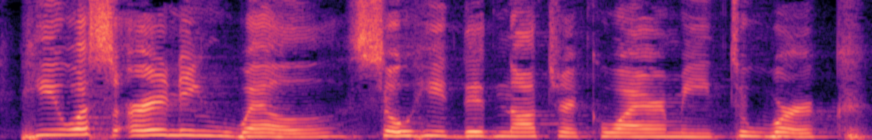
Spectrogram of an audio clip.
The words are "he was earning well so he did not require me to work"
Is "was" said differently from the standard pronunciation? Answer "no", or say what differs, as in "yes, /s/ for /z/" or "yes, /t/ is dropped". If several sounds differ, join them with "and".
yes, /s/ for /z/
